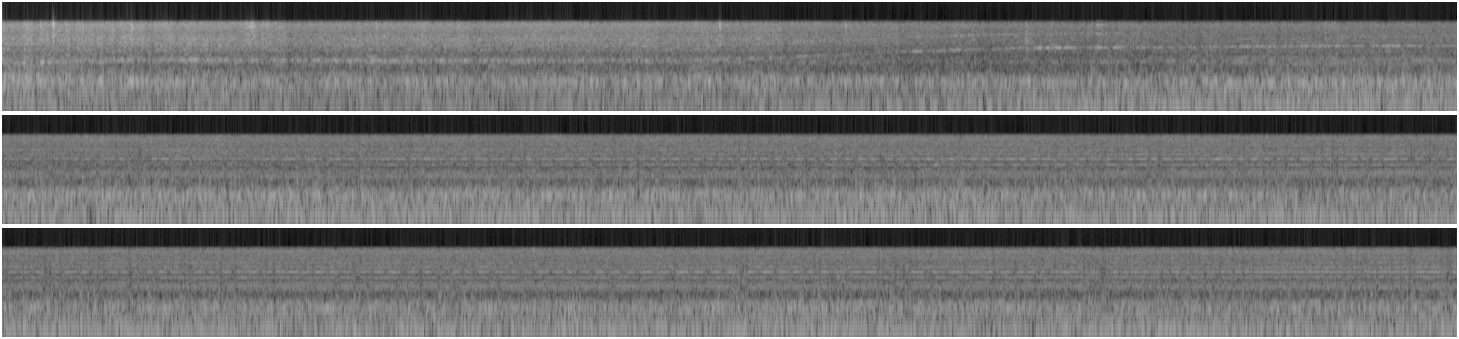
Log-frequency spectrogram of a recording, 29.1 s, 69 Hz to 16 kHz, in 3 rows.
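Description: Boeing 737-800's CFM56-7B turbofan engines, heard from inside the cabin beside the wing, spooling up to take-off thrust. A whine rises between about five and eight seconds in, then holds steady over a strong low rumble through the take-off roll.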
